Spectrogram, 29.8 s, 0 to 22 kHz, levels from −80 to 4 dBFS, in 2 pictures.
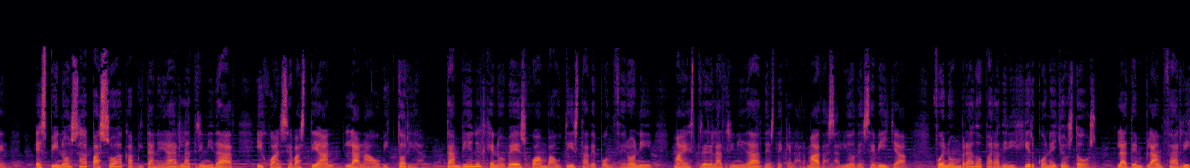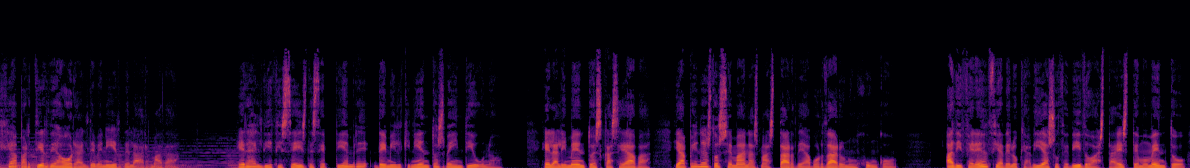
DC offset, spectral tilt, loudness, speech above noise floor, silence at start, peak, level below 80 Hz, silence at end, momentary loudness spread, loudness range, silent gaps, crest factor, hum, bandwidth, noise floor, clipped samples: under 0.1%; -5 dB/octave; -27 LUFS; 38 dB; 0 s; -8 dBFS; -62 dBFS; 0.05 s; 7 LU; 3 LU; none; 18 dB; none; 16 kHz; -65 dBFS; under 0.1%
